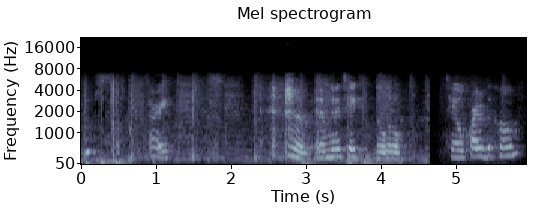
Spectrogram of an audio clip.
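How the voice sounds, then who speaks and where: A woman's voice: a little high, unhurried. A young woman with a congested voice from a cold, casually chatting through a hair tutorial with lots of fillers. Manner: chatty, filler-heavy, rambling. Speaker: beauty vlogger. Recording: dull lo-fi sound with background music. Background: music.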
